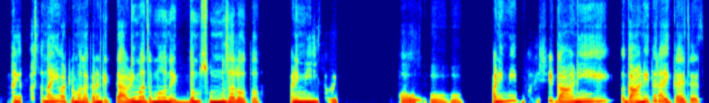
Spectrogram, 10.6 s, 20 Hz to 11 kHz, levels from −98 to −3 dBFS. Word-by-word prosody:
नाही, 250 +1 0 0.2
असं 260 +3 -8
नाही 255 +2 +2
वाटलं 230 -4 -2
मला. 200 -1 +1
कारण 215 +1 +2
की 250 - -5
त्यावेळी 205 -1 +1
माझं 240 0 +2
मन 230 +1 +5
एकदम 205 +3 0
सुन्न 205 -4 +5
झालं 215 -1 +2
होतं. 200 +2 -3 0.5
आणि 205 +2 +4
मी 220 +1 +5
सगळे 225 0 -6 1.0
हो, 240 -1 0 0.3
हो, 185 -2 -4
हो 180 -1 -6 0.5
आणि 245 +3 +3
मी 300 +3 -5 0.2
अशी 275 +6 -10
गाणी, 255 +7 0 0.2
अ, - - -7
गाणी 220 +3 +2
तर 300 -1 -3
ऐकायचेच, 250 +1 -2
230 Hz, 160 wpm, -18 LUFS, 210-255 Hz, 1.0 s, मन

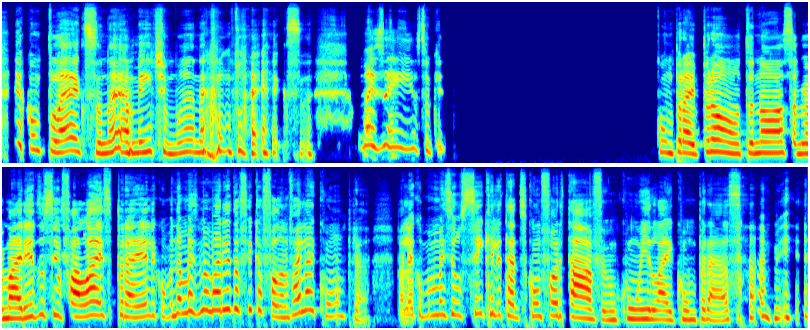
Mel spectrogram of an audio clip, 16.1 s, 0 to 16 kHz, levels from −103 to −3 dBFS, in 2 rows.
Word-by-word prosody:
É 430 - 0
complexo, 280 -5 +1
né, 240 +3 +3
a 245 - +5
mente 260 +2 0
humana 255 +3 -2
é - - -5
complexa, 255 -5 -5 0.6
mas 405 -3 -2
é 440 - 0
isso 330 -4 -9
que 380 - -15 2.1
Comprar 245 -2 +2
e 220 - +3
pronto. 245 -3 +3
Nossa, 245 -1 +3
meu 230 0 +2
marido 240 +6 +4
se 305 +1 -4
falar 285 +2 +6
isso 300 - -4
pra 265 -4 0
ele 275 +3 -1 0.2
não. 340 +2 -1
Mas 395 -2 -1
meu 420 +1 -1
marido 435 +1 +2
fica 435 0 -4
falando: 260 -5 -1
"Vai 335 +2 +2
lá 425 +1 0
e - - -13
compra, 280 -5 -13 0.3
vai - - -9
lá - - -2
e - - -6
compra!". 290 -2 -11
Mas 315 0 -6
eu 310 - -5
sei 345 +5 -6
que 335 - -9
ele 335 - -3
está 290 -2 0
desconfortável 245 -7 +1
com 220 +3 -1
ir 220 - +2
lá 205 -1 0
e 195 - -4
comprar, 200 -2 -4
sabe. 245 -1 -7
270 Hz, 185 wpm, -20 LUFS, 235-310 Hz, 2.1 s, falar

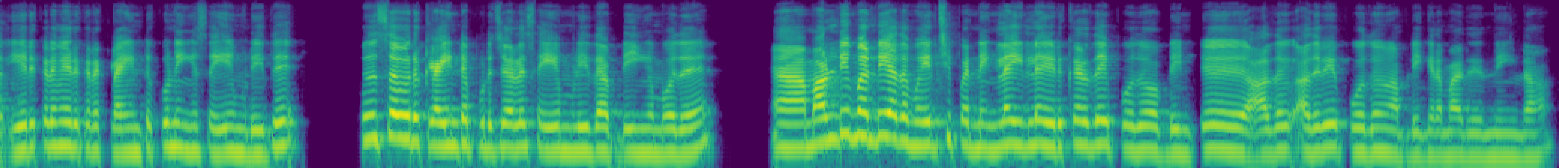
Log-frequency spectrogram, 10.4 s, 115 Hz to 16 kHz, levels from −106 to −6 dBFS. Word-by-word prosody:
ஏற்கனவே 220 +2 0
இருக்கிற 205 -1 -3
க்ளைன்டு 190 +2 -2
க்கும் 220 +1 -2
நீங்க 195 -1 -4
செய்ய 180 +1 -1
முடியுது, 175 +5 -1 0.5
புதுசா 280 +2 +4
ஒரு 255 - +3
க்ளையண்ட் 220 +1 +4
ட - - -5
புடிச்சாலே 210 0 -1
செய்ய 195 0 0
முடியுது 195 0 0
அப்டிங்கும்போது. 185 -1 -2 0.6
அ - - +4 0.2
மறுபடியும் 280 +5 +5
மறுபடியும் 290 -1 +6
அத 255 - +2
முயற்சி 225 +4 0
பண்ணீங்களா? 210 +1 0
இல்ல 225 +1 -1
இருக்கிறதே 230 +1 0
போதும் 200 0 -2
அப்டின்ட்டு 180 +2 -5 0.3
அது 185 +3 -3 0.2
அதுவே 200 +3 -1
போதும் 190 0 -4
அப்டிங்கிற 165 0 -8
மாரி 160 -1 -6
இருந்தீங்களா? 160 0 -8
200 Hz, 180 wpm, -22 LUFS, 185-225 Hz, 0.6 s, மறுபடியும்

